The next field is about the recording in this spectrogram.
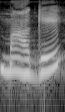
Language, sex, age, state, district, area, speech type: Marathi, female, 30-45, Maharashtra, Buldhana, urban, read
